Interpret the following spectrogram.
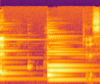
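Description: Five-string banjo in open G tuning picked one note at a time: a note rings and fades, and about a second in a new, slightly lower single note is picked, the second fret of the G string.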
